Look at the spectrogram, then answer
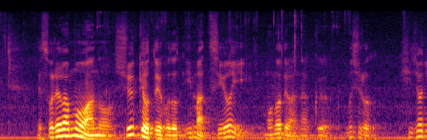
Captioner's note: speaking foreign language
